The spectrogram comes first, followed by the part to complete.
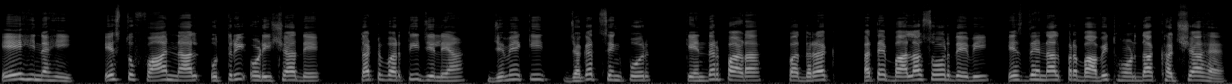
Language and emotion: Punjabi, neutral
